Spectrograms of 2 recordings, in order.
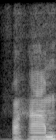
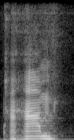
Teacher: the F sound in Arabic becomes a P in Malay or Indonesia quite often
